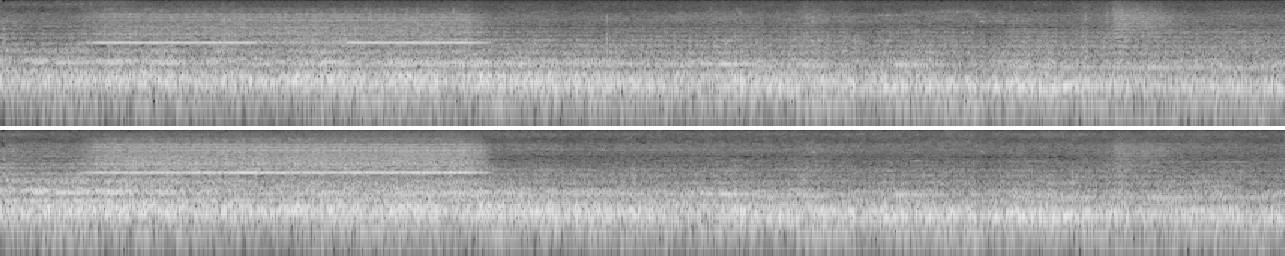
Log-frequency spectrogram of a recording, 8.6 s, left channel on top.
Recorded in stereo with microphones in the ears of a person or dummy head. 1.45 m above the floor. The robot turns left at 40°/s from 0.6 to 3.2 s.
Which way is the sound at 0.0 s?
5° right (ahead or behind).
